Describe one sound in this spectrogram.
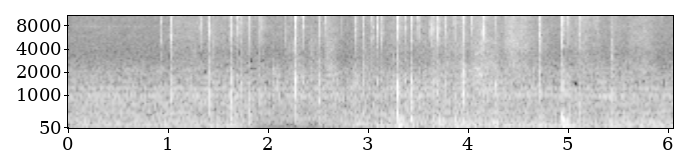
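Computer keys click rapidly as someone types.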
